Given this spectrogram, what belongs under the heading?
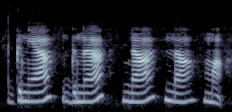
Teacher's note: ಕೊನೆಯ ಸಾಲು ಅನುನಾಸಿಕ ವಾಗಿದೆ ಜ್ಞ ಜ್ಞ ಣ ನ ಮ ಇವು ಅನುನಾಸಿಕ ನಾಸಿಕದ ಸಹಾಯದಿಂದ ಉಚ್ಚಾರ ಮಾಡುವುದರಿಂದ ಇವುಗಳನ್ನು ಅನುನಾಸಿಕ ಅಕ್ಷರಗಳೆಂದು ಕರೆಯುತ್ತೇವೆ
